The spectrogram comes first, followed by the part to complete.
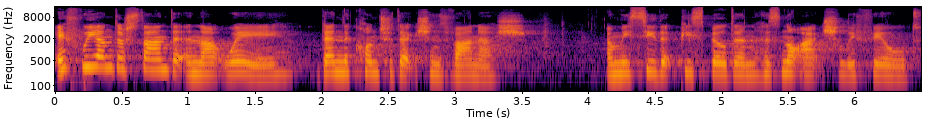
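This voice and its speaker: A woman with a Scottish accent talks at a fairly quick pace, her fairly high pitch showing ordinary pitch variation. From Scotland. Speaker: academic researcher. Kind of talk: conference talk. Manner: hesitant fillers.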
